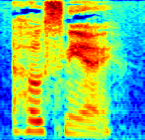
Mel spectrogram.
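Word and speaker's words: Hosnieh: Hosnia. – That's not how I like that's easy. It's like Hosier with an N.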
